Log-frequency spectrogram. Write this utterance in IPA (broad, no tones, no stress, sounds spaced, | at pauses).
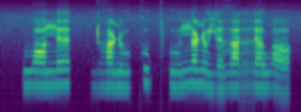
w ɔ n ə | ɖʱ ɒ ɳ u k u pʰ u n ɒ ɳ ʊ j ə ð ɒ r ʌ w ɔ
